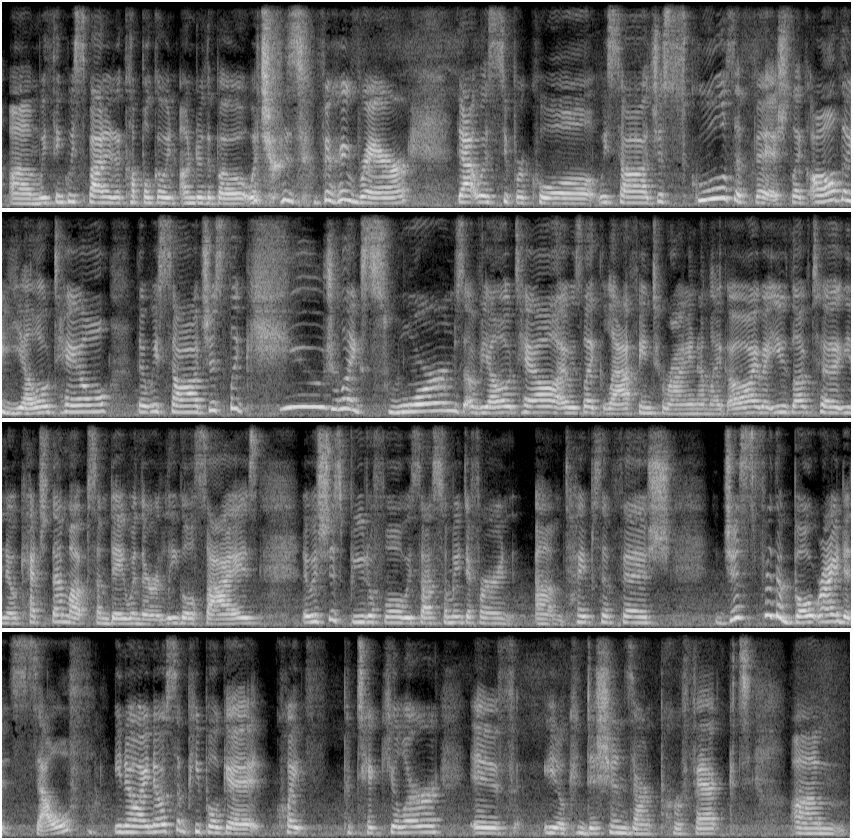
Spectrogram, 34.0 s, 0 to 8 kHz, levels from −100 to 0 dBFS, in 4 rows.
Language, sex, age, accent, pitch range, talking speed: English, female, 30-49, American, 205-255 Hz, 175 wpm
